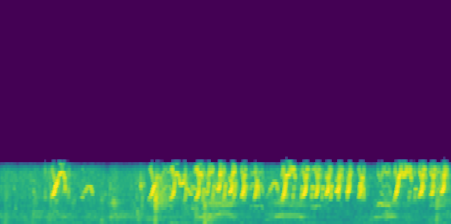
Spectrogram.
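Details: Spotted whistling ducks at Singapore Zoo give a busy chorus of high, thin peeps and twitters, with a few lower slurred whistles mixed in from several birds at once.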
